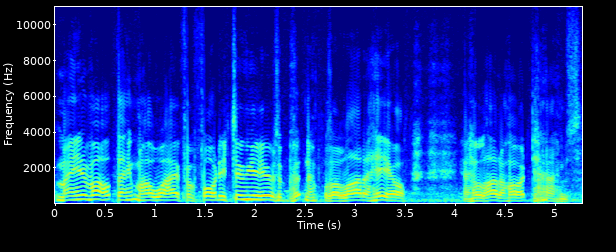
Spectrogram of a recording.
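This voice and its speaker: With a Southern US accent, a man talks in a raised, projected voice. Noticeable background noise is present. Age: 60s. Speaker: drag racing driver. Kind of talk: post-race interview.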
